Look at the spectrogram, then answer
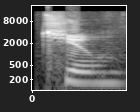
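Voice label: "chiu", Cantonese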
